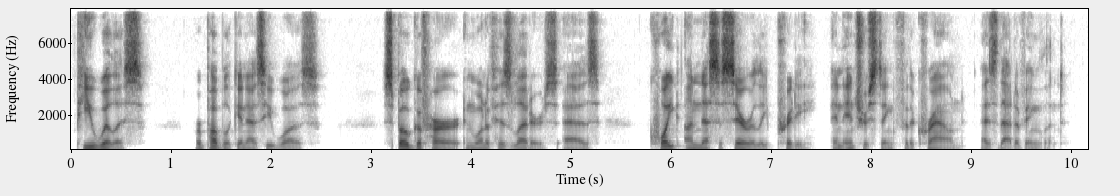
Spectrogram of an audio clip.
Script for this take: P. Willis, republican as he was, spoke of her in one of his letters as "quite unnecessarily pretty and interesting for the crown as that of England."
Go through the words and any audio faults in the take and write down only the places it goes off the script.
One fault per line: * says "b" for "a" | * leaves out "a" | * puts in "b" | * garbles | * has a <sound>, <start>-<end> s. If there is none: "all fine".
all fine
